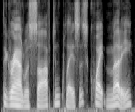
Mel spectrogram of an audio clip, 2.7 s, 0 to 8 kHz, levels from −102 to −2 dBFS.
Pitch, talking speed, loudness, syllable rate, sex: 125 Hz, 175 wpm, -19 LUFS, 4.3 syllables/s, male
